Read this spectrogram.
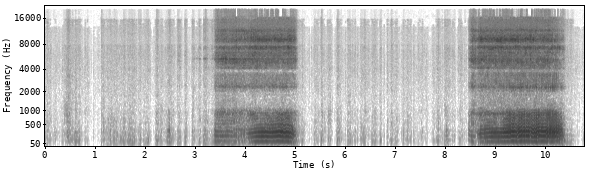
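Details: Husband snoring during sleep: two loud, rough, rumbling snores on the in-breath, each about two seconds, separated by quiet breathing in a small room.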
